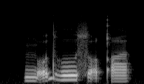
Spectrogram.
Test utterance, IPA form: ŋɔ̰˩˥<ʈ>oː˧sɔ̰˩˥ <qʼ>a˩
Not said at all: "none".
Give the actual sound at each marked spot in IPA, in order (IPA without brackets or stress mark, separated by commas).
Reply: dʱ, qʼ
